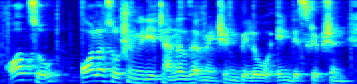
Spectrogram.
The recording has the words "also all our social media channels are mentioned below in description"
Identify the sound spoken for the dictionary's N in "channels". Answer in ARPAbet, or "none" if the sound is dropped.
N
